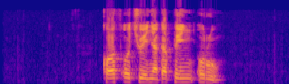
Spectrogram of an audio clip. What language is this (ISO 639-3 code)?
luo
